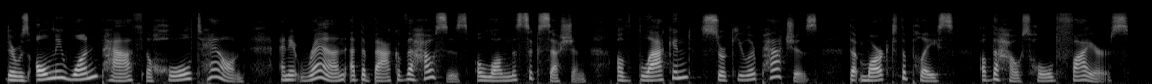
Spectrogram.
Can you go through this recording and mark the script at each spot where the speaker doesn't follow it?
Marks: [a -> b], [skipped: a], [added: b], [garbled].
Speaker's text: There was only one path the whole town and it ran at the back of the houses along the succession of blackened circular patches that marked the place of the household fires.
There was only one path the whole town and it ran at the back of the houses along the succession of blackened circular patches that marked the place of the household fires.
